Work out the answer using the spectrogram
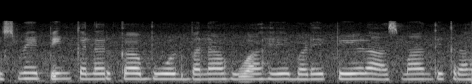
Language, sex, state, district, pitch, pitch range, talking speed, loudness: Hindi, female, Chhattisgarh, Korba, 250 Hz, 245-255 Hz, 175 wpm, -16 LUFS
